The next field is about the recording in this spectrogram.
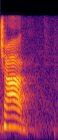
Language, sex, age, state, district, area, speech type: Sindhi, female, 45-60, Maharashtra, Mumbai Suburban, urban, read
